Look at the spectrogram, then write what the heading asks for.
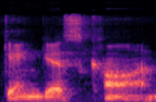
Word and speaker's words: Genghis Khan: will become known as Genghis Khan I believe the alternate pronunciation you here is Jenga sook on the British documentarians prefer jenga's so there can be some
